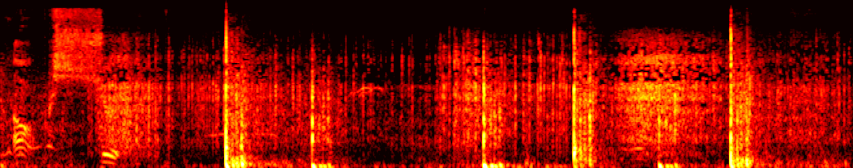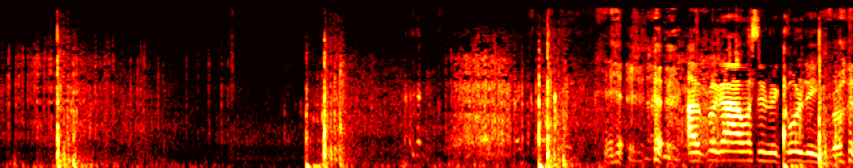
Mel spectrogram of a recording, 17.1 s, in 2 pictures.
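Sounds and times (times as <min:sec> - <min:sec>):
firework shells bursting: 0:00.6 - 0:10.9.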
